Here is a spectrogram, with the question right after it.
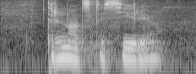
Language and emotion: Russian, neutral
